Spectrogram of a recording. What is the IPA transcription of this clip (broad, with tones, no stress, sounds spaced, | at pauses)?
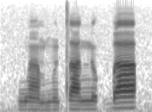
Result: w ã˨ b ũ˨ t a˧ n o˧ ɡ͡b a˦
